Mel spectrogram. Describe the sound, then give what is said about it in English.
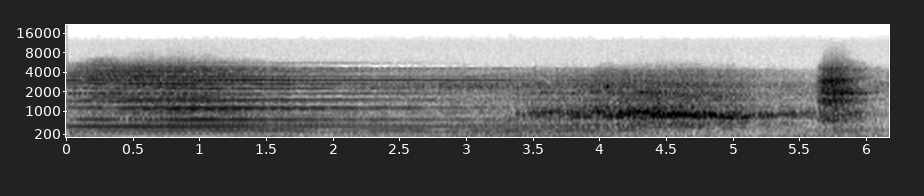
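A car speeds up a steep, winding mountain road with a loud, sustained droning engine whine rich in harmonics. The whine swells again toward the end with a short, sharper burst. “We were driving too fast, but I knew that if I slowed down at all, I would begin to tremble.”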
